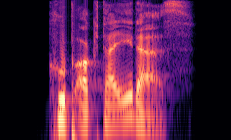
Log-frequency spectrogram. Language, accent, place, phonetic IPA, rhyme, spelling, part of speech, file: German, Germany, Berlin, [ˌkupɔktaˈʔeːdɐs], -eːdɐs, Kuboktaeders, noun, De-Kuboktaeders.ogg
- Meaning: genitive singular of Kuboktaeder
